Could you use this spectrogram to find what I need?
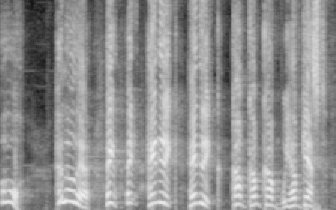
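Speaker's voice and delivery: high, loud, chirpy shopkeeper calling her son; fussy shopkeeper woman. Acted. Shopkeeper greets newcomers, calling her son in a high voice. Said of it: "she's like".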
